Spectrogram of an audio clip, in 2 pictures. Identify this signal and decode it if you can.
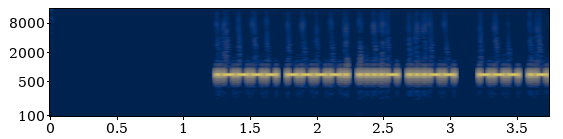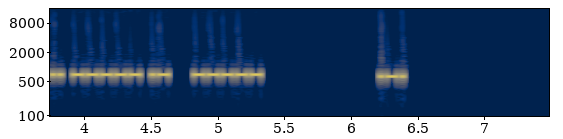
Morse code, heard as a keyed tone, about 46 wpm, 700 Hz. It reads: 1943 OL0A 0 R
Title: Worked All Europe DX Contest - QTC Exchange - 45wpm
